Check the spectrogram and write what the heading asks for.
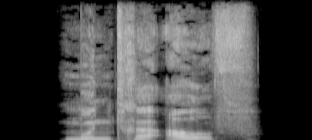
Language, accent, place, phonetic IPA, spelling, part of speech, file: German, Germany, Berlin, [ˌmʊntʁə ˈaʊ̯f], muntre auf, verb, De-muntre auf.ogg
- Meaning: inflection of aufmuntern: 1. first-person singular present 2. first/third-person singular subjunctive I 3. singular imperative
